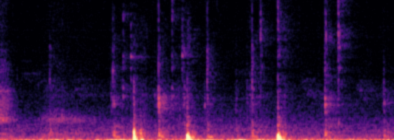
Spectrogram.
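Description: Stone blocks break with short dull knocks.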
